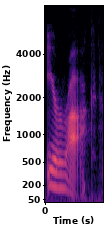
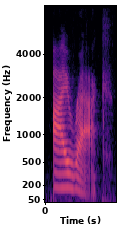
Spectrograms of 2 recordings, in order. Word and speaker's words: Iraq: So most Americans say Iraq, but don't be surprised if you hear people say Iraq.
